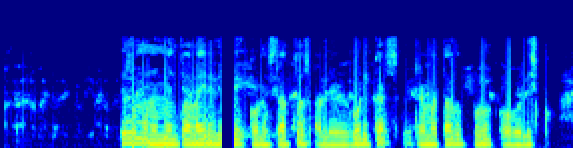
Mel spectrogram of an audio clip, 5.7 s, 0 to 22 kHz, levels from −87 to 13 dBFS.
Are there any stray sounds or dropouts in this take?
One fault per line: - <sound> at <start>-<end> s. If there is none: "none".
- dropout at 2.2-2.3 s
